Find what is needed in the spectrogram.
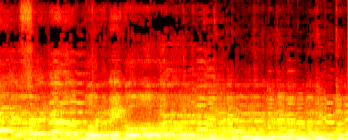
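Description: Live band music amplified through a PA: a fiddle carries the melody over guitar and a steady bass line.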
